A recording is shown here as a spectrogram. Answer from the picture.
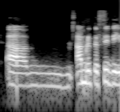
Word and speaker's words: Amrtasiddhi: And usually it's a hard word for people to pronounce. Amrtasiddhi, it's not an easy way.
